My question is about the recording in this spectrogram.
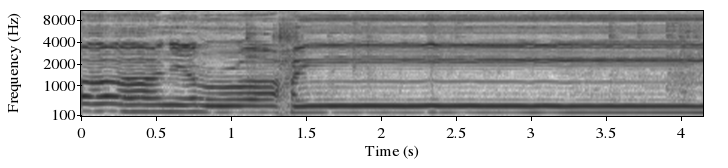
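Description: A man chanting a Quranic recitation in the melodic tajwid style. He sings a wavering, ornamented phrase, breaks briefly about a second and a half in, then holds one long steady note.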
